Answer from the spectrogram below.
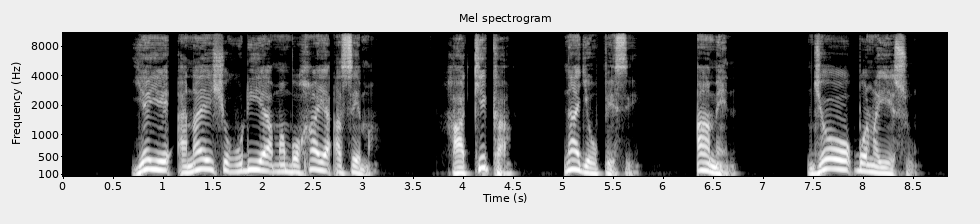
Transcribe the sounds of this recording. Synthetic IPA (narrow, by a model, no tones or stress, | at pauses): jɛjɛʔanajɛʃuhuɗiamambɔhajaʔasɛma̰ | hakika̰ | naʄaupɛsḭ | amɛ̰n | ɲd͡ʒɔːɓwanajɛsṵ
